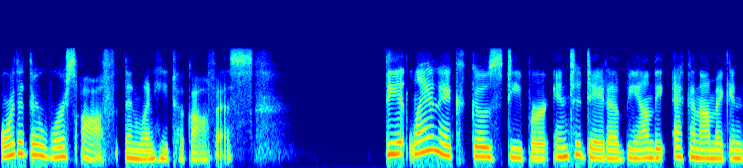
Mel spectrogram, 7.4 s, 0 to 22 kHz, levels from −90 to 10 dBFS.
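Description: Nothing stood out on listening to this speech clip, which comes through an AMR wideband (HD Voice) codec path at 15.85 kbit/s with its top end stopping around 7.3 kHz.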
